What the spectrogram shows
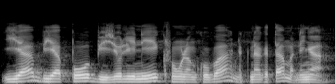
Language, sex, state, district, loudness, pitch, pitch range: Garo, male, Meghalaya, South Garo Hills, -14 LUFS, 125 Hz, 115-145 Hz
